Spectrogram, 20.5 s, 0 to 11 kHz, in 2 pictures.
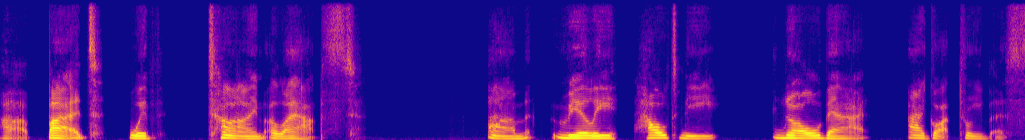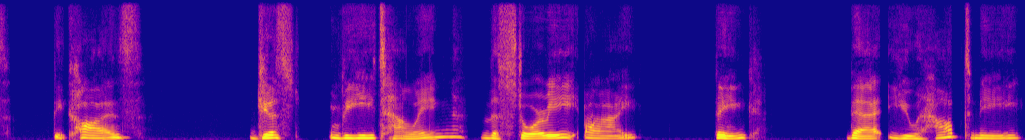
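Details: Female teacher with aphasia after a stroke on January 28, 2010; she could not speak at all for three months and is now 15 years post-stroke; aphasia.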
